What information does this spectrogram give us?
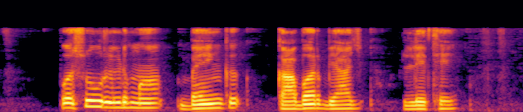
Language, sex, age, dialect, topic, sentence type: Chhattisgarhi, male, 36-40, Western/Budati/Khatahi, banking, question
